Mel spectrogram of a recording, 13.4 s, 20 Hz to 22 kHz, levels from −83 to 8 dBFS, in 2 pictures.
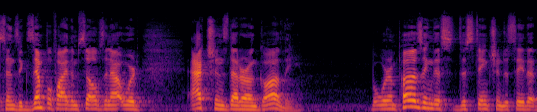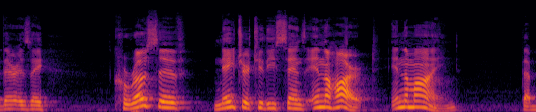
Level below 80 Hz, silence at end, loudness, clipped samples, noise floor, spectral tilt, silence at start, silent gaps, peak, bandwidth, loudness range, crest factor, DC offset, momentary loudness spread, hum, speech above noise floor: -54 dBFS; 0 s; -22 LUFS; under 0.1%; -58 dBFS; -5.5 dB/octave; 0 s; none; -2 dBFS; 13 kHz; 5 LU; 20 dB; under 0.1%; 13 LU; none; 36 dB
